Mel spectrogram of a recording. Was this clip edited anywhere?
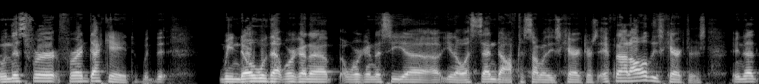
no; 0 cuts

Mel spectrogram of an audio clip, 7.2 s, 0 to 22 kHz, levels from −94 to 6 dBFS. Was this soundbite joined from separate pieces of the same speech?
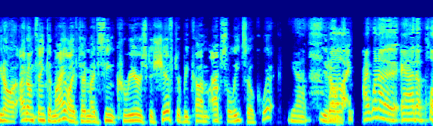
yes; 3 cuts; at 2.4 s, 4.7 s, 6.0 s

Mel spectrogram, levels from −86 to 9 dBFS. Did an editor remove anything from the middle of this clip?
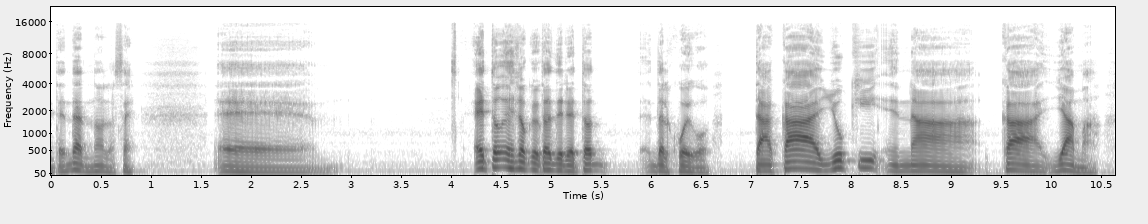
yes; 4 cuts; at 4.1 s, 4.9 s, 6.1 s, 6.7 s

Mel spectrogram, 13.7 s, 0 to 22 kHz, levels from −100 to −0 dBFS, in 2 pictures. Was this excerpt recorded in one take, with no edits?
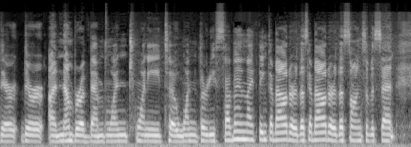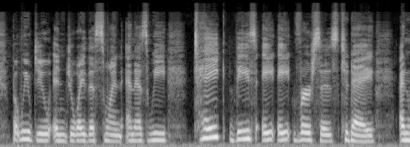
no; 4 cuts; at 1.8 s, 5.1 s, 7.4 s, 11.4 s

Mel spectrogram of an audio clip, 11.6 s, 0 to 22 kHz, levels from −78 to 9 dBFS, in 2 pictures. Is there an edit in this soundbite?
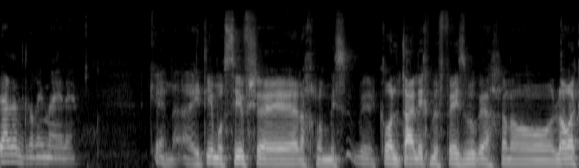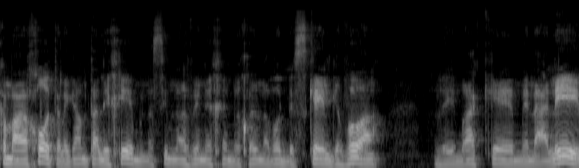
no; 0 cuts

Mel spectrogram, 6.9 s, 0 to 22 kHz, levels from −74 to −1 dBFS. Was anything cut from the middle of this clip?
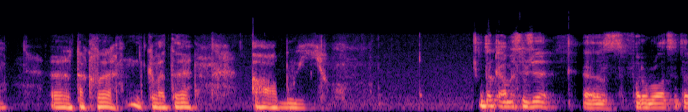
no; 0 cuts

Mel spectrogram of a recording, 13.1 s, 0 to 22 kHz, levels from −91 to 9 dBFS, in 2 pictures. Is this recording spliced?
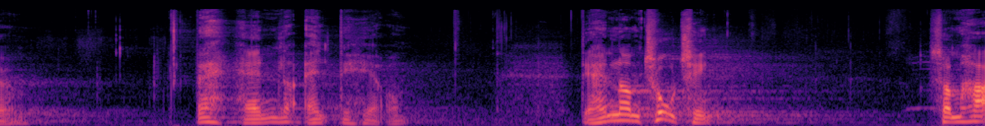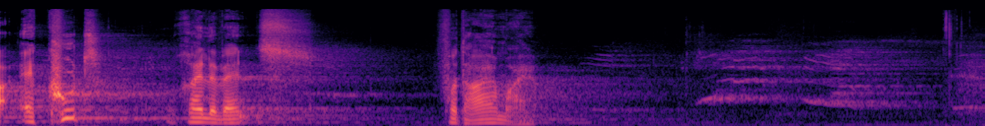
no; 0 cuts

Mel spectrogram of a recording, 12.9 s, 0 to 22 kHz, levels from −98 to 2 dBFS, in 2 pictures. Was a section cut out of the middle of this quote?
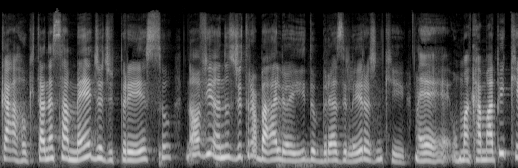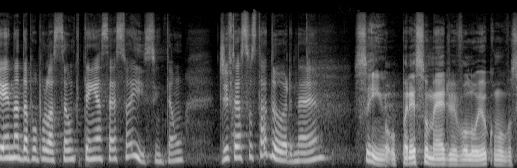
yes; 6 cuts; at 2.2 s, 4.8 s, 5.1 s, 6.2 s, 9.4 s, 11.3 s

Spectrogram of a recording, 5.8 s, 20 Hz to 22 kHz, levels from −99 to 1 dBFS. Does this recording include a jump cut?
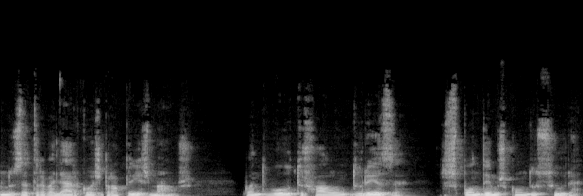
yes; 3 cuts; at 1.0 s, 3.0 s, 3.5 s

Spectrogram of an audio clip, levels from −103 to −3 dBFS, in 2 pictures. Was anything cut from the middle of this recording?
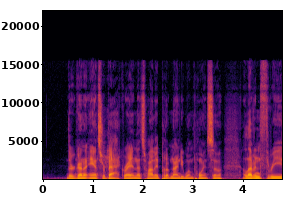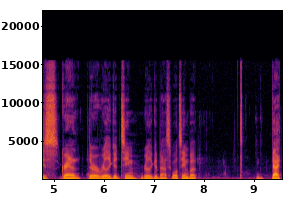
no; 0 cuts

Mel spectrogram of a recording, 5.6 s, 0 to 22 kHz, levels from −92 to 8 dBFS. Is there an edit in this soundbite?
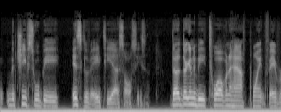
yes; 1 cut; at 1.7 s

